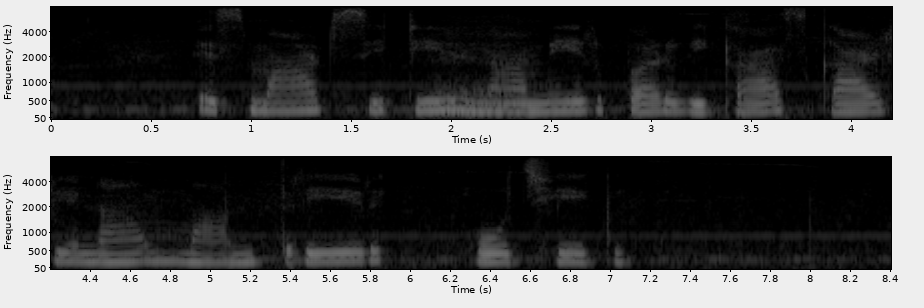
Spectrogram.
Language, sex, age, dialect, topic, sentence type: Magahi, female, 18-24, Northeastern/Surjapuri, banking, statement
